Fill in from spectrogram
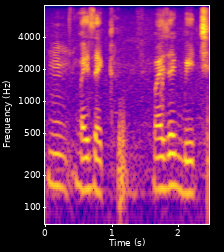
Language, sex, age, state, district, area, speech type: Telugu, male, 30-45, Andhra Pradesh, Alluri Sitarama Raju, rural, spontaneous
